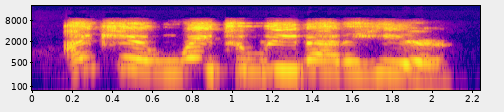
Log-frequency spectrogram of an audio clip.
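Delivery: acted very angry tone. Recounting what a thirteen-year-old said when refused a sleepover, retelling a very angry outburst. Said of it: "he said in a very angry tone".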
